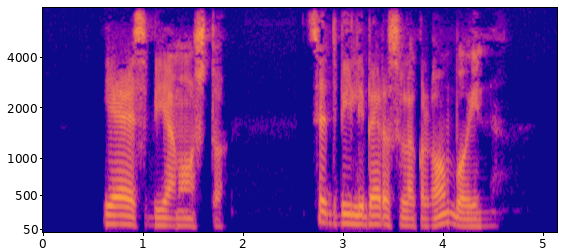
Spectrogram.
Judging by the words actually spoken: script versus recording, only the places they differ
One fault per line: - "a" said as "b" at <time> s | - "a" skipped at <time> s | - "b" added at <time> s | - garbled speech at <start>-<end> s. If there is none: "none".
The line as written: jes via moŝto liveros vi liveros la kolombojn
- "liveros" said as "sed" at 2.7 s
